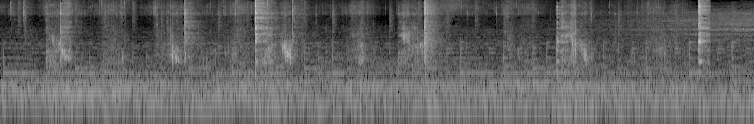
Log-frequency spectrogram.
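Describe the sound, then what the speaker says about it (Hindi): Black chana chaat tossed with lemon juice and spices, giving soft wet squishes and a few light spoon clinks against a bowl at a steady, unhurried pace, close by with no talking. "लेमन जूस और मसाले डाल के अच्छे से मिक्स कर देंगे।"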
